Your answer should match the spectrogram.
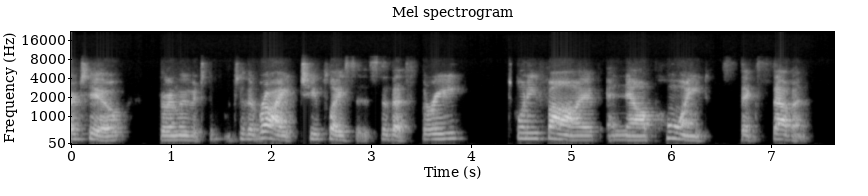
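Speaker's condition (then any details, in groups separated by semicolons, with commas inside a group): No condition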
